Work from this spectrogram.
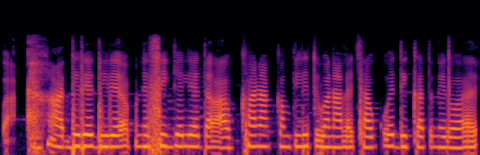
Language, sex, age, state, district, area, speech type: Maithili, female, 18-30, Bihar, Samastipur, rural, spontaneous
